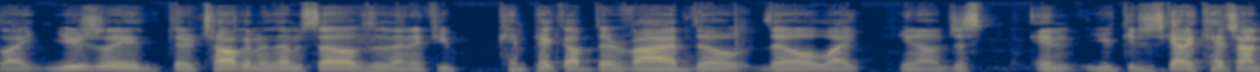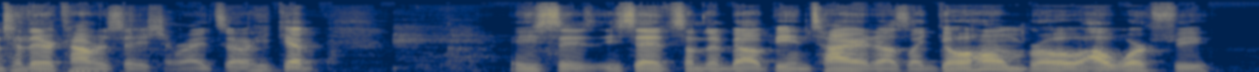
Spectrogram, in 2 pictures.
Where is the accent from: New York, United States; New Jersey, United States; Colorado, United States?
New York, United States; Huntington; Huntington, my hometown.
